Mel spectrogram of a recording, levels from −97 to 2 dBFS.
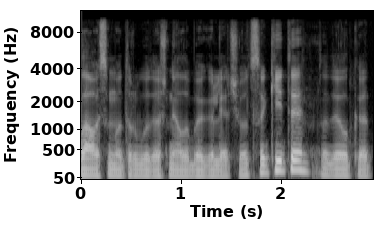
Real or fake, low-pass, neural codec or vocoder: real; 9.9 kHz; none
